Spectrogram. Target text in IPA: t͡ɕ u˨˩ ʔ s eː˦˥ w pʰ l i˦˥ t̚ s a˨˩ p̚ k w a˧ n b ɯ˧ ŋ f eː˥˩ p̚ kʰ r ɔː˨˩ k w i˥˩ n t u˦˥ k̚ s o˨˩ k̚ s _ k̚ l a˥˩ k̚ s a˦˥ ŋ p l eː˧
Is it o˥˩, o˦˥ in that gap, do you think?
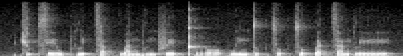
o˥˩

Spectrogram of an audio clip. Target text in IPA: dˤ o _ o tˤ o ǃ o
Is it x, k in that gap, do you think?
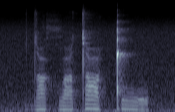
x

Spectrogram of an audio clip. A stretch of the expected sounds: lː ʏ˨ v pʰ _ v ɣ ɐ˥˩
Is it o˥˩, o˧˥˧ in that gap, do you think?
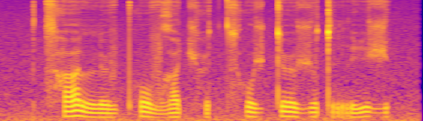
o˥˩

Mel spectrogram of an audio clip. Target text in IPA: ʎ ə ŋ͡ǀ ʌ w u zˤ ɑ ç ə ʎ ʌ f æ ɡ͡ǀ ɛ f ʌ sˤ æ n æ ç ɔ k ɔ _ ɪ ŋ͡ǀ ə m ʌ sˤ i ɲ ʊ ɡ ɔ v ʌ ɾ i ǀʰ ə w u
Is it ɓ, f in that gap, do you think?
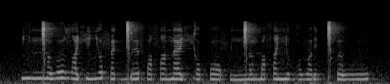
f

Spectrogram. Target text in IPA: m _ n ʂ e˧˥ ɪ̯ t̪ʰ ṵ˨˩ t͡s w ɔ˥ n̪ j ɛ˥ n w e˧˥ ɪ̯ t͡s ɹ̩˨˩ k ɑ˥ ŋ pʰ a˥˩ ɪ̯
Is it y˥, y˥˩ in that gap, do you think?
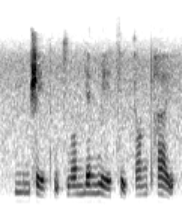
y˥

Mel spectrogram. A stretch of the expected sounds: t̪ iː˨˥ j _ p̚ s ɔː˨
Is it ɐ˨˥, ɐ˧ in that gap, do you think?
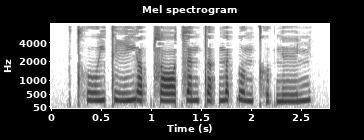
ɐ˨˥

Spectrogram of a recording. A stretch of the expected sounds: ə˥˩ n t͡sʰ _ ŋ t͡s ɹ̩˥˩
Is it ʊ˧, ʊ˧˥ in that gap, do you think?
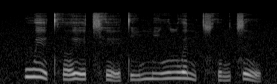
ʊ˧˥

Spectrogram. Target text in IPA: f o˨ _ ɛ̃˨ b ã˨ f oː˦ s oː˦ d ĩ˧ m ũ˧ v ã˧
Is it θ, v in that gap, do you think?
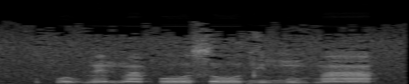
v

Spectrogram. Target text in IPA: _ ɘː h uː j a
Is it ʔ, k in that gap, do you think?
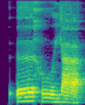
ʔ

